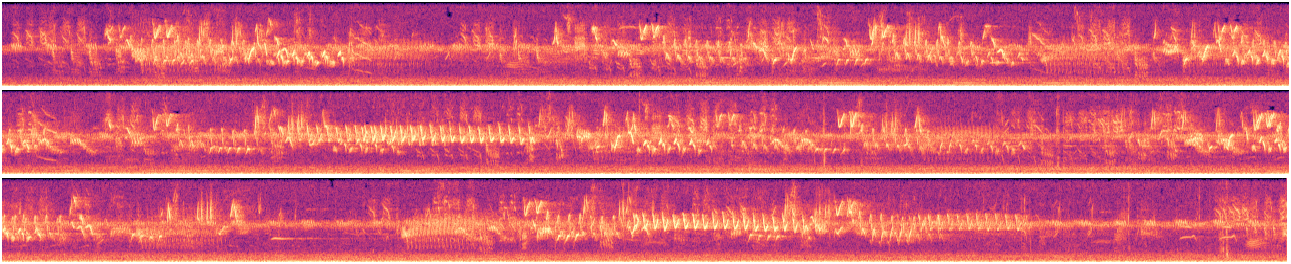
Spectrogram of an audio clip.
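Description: A chorus of small songbirds chirping and trilling continuously, faint, over a low steady rumble.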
